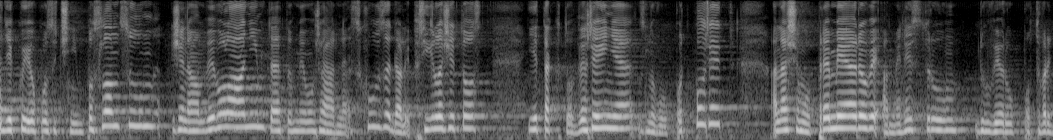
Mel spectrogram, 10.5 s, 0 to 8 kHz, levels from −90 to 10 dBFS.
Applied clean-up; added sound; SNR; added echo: none; none; none; none.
